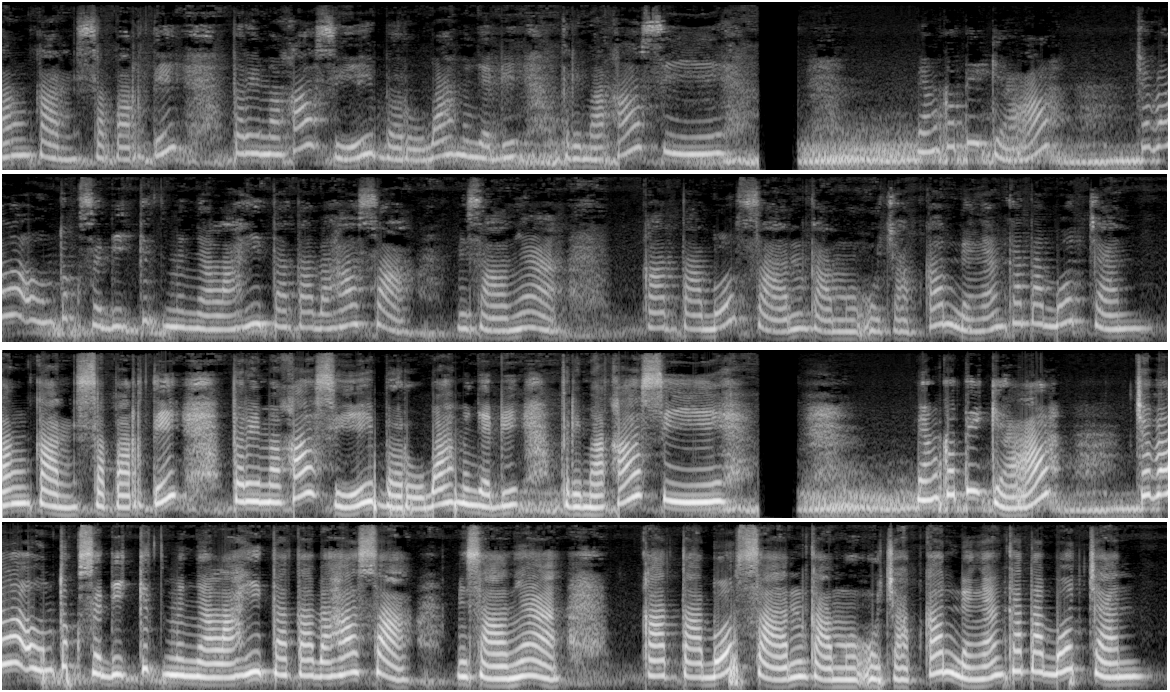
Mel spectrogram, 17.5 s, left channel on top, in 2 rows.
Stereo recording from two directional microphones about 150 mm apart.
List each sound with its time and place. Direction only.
0.0 s a woman's voice: 40° right (ahead or behind)
6.8 s a child's voice: 40° right (ahead or behind)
